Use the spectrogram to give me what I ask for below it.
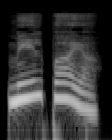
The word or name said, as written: ಮೇಲ್ಪಾಯ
